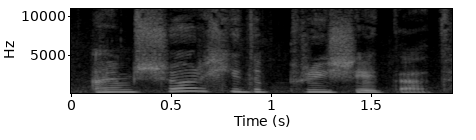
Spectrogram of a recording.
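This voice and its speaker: A woman's voice: sits high, wildly swooping pitch, normal speed, pushed and bright, a little hiss or hum, full character voice. An actress playing a tough, confident female mercenary with a dry, wry manner in a video game cutscene. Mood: businesslike.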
